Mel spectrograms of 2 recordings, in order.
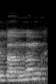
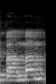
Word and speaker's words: Bum Bum: Seriously, I would recommend this over the Bum Bum Cream or Boom Boom Cream, I think is the right way to say it.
